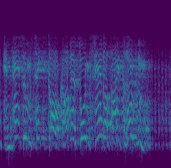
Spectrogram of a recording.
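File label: German chat, speech; War Thunder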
